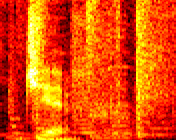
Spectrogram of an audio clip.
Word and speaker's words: GIF: pronounce GIF?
